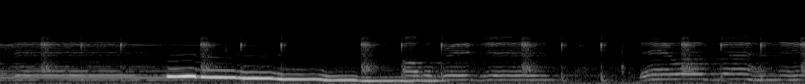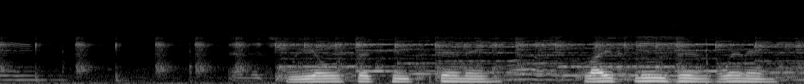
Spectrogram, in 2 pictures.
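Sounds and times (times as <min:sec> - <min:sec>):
recorded rock song: 0:10.8 - 0:16.0.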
